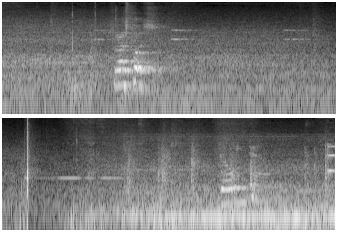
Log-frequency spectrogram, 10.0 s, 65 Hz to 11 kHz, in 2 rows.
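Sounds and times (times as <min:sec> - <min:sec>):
elevator hum: 0:00.0 - 0:10.0
short beep: 0:02.5 - 0:03.0, 0:04.2 - 0:04.7, 0:05.8 - 0:06.9.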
